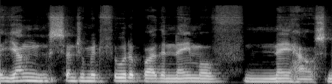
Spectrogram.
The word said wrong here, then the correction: Neuhaus: Newhouse. I don't know if Avi wants to correct my pronunciation. You're the man for pronunciations, as long as they're not Portuguese. Florian Neuhaus. Florian Neuhaus.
